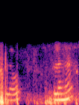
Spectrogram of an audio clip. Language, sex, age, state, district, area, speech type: Tamil, female, 18-30, Tamil Nadu, Sivaganga, rural, conversation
